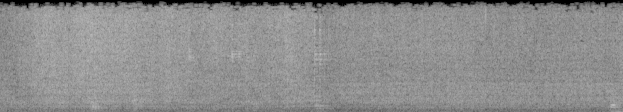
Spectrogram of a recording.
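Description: Tomato, green chilli, ginger and garlic paste sizzling loudly in a hot pan, a steady dense frying hiss that runs the whole time with slight stirring variations, no voices.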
